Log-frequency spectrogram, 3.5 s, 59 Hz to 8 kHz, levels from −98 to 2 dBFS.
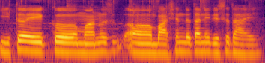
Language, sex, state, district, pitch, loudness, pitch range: Marathi, male, Maharashtra, Washim, 145 Hz, -14 LUFS, 135-150 Hz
